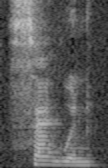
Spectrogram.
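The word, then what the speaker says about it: Sanguine: because my name is sanguin threads and penguin rhymes with sanguin it's just a little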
